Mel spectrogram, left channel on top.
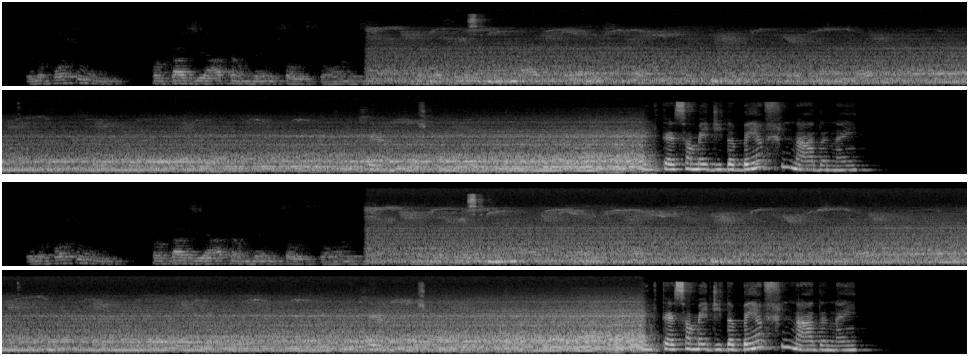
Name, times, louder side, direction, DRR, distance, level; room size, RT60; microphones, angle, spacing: voice 1, 0.2-1.1 1.5-3.7 4.1-8.9 9.4-12.0 12.4-14.9, equal, 5° left, 5.9 m, -38 dB
sound 1, 3.6-16.1, right 2 dB, 75° right, 2.0 m, -26 dB
voice 2, 4.9-5.2 10.0-10.3 13.0-14.2 16.0-18.2, right 1 dB, 35° right, 1.1 m, -25 dB
16.0 x 11.0 x 3.6 m
head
